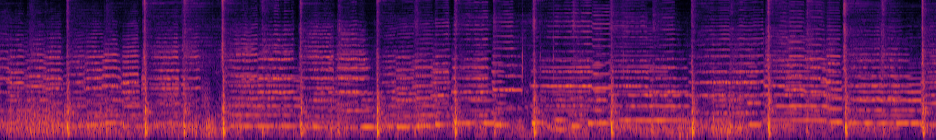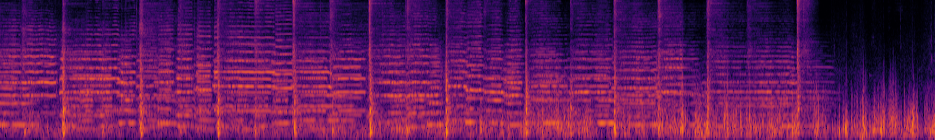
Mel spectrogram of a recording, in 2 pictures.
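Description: Brass band playing outdoors, with tubas and trumpets carrying the tune and a bass drum keeping a steady beat.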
